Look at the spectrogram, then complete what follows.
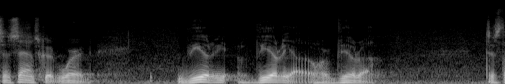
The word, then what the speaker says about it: Vira: But actually the name, it's a Bengali pronunciation and spelling of the word in Sanskrit vira, which means heroic or a lot of potency, like that vira.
